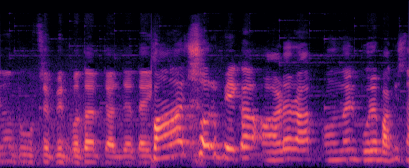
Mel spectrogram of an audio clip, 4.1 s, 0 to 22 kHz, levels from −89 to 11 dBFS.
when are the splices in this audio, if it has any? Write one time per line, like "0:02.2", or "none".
0:01.5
